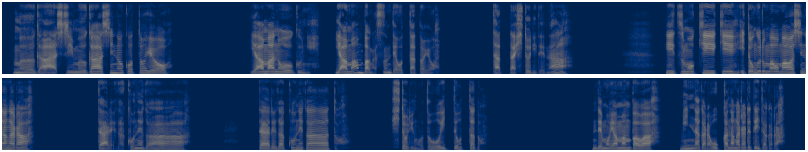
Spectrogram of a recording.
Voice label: おばあさん方言

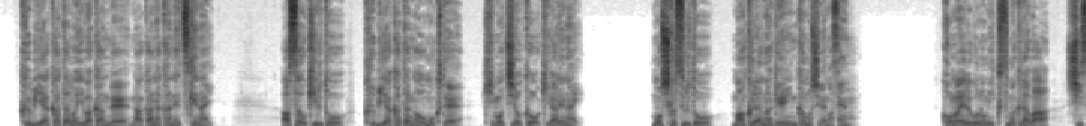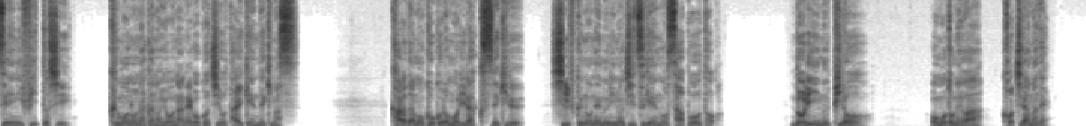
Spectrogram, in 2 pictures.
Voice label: ナレーション

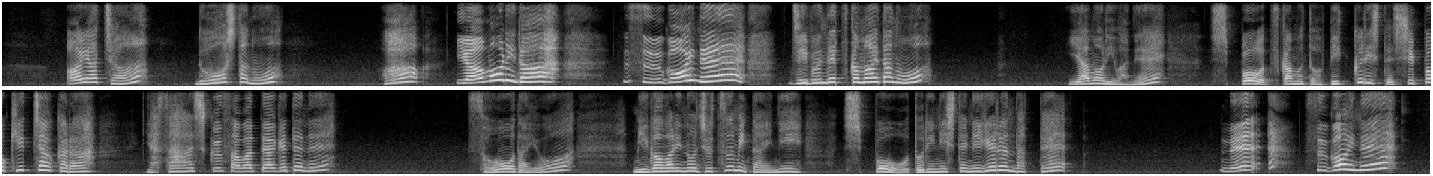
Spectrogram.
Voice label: アニメ 幼稚園の先生 27歳くらい

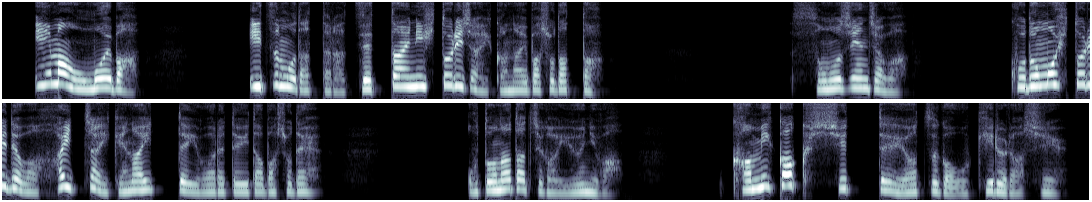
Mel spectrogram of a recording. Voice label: 少年

